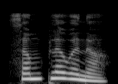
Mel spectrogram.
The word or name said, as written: ಸಂಪ್ಲವನ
